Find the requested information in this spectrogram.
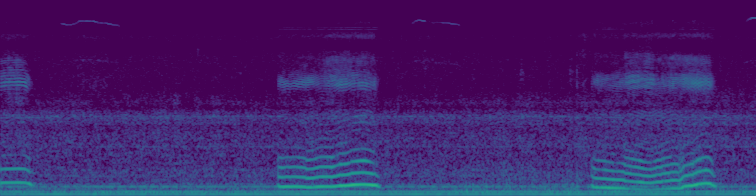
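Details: Cat snoring: rhythmic, humming, tonal noises about every four seconds over a steady hum.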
